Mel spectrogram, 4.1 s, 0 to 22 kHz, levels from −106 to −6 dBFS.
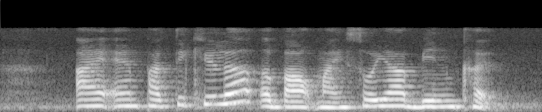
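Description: Nothing in the speech stood out as a technical fault on listening.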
